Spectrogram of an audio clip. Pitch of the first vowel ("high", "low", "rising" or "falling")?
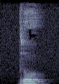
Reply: low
